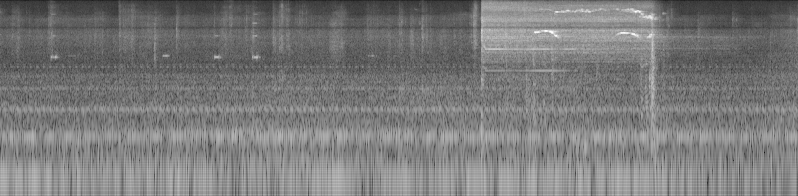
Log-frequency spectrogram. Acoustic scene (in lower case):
bus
